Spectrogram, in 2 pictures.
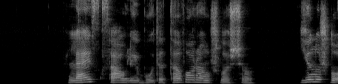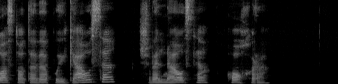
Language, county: Lithuanian, Telšiai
